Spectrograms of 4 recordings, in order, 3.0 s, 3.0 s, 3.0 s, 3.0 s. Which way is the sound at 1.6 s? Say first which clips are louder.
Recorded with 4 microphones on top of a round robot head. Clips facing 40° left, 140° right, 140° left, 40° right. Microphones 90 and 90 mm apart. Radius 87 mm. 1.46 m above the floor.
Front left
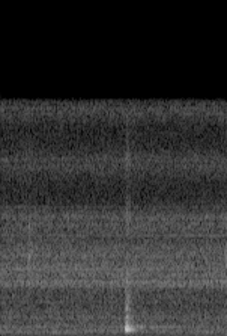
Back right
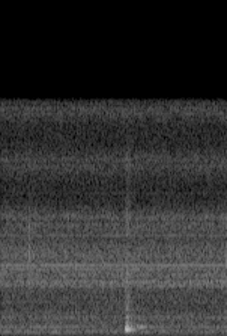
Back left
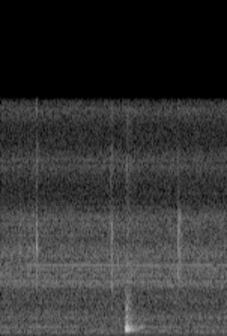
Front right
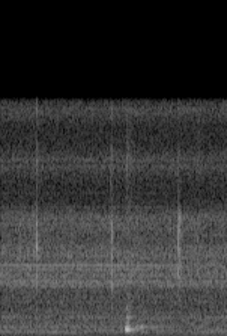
Front left 5 dB, back left 6 dB; 105° left.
